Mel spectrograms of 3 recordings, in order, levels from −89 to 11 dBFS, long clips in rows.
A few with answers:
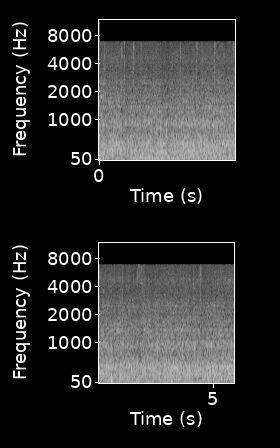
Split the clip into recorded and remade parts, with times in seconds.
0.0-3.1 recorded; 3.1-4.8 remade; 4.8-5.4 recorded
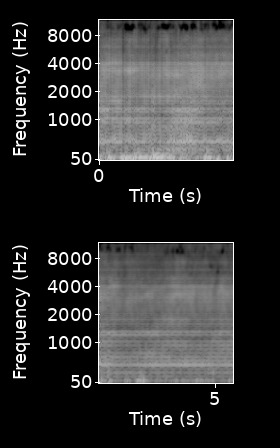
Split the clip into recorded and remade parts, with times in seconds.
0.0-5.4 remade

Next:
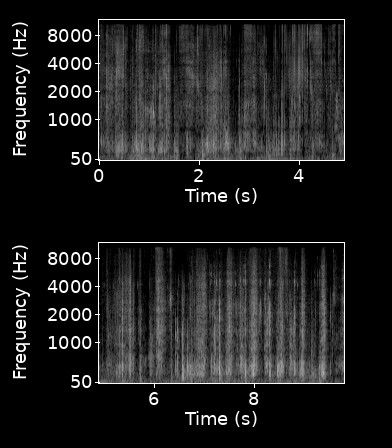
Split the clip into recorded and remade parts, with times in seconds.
0.0-3.5 recorded; 3.5-4.1 remade; 4.1-9.8 recorded

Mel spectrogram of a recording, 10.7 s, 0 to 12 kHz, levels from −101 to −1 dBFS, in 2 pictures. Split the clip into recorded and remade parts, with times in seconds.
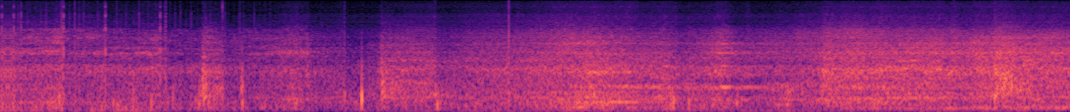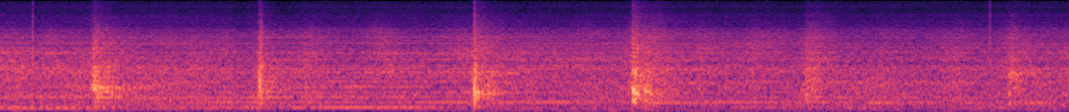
0.0-1.4 recorded; 1.4-10.7 remade

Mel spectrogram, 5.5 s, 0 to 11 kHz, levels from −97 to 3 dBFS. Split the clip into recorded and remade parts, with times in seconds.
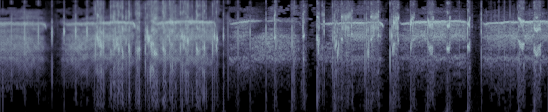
0.0-2.3 remade; 2.3-5.5 recorded

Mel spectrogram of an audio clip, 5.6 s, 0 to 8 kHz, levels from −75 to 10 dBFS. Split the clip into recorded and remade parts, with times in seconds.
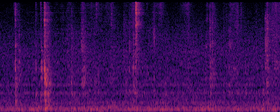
0.0-0.8 recorded; 0.8-1.7 remade; 1.7-5.6 recorded

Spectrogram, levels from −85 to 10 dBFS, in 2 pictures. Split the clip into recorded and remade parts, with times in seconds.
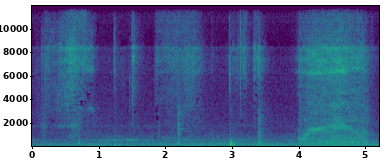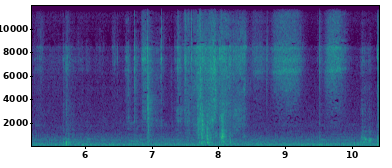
0.0-6.9 remade; 6.9-7.9 recorded; 7.9-9.0 remade; 9.0-10.4 recorded

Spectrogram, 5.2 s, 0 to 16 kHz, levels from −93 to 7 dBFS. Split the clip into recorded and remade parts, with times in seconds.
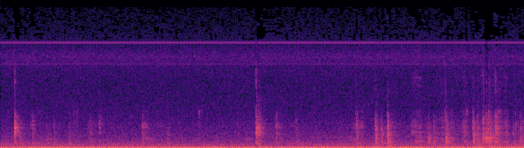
0.0-5.2 recorded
